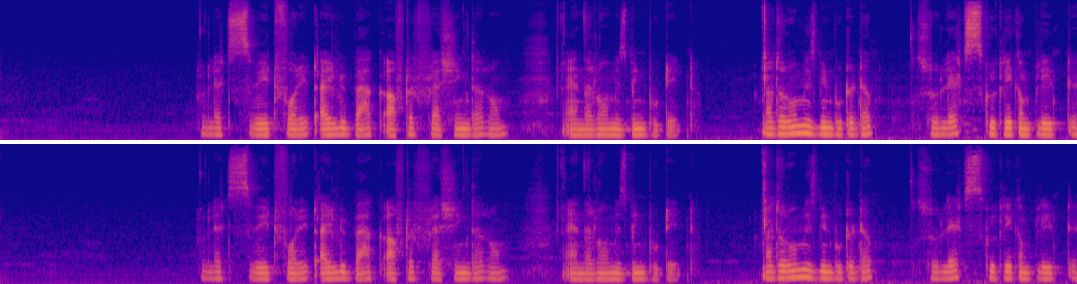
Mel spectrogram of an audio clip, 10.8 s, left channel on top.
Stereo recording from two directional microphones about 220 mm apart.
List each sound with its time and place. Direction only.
2.0 s speech: 15° left (ahead or behind)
